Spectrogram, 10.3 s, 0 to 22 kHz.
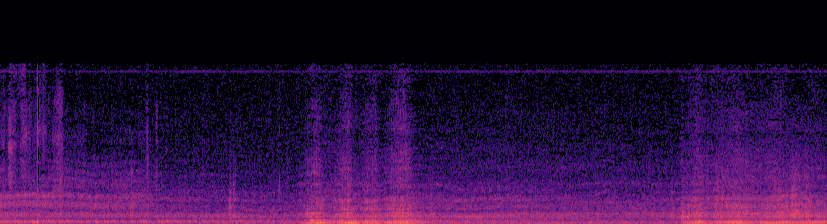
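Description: Mitsubishi Sigma wagon's 2.6-litre Astron four-cylinder engine revved hard twice, about four seconds in and again near the end, settling back between. It is heard at a distance, failing to light up the tyres: the owner says the 2.6 can't do a burnout.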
